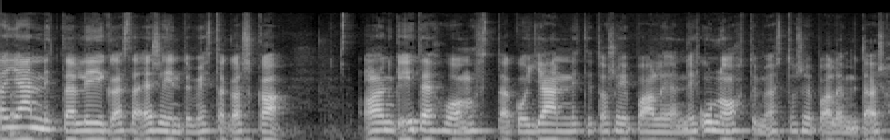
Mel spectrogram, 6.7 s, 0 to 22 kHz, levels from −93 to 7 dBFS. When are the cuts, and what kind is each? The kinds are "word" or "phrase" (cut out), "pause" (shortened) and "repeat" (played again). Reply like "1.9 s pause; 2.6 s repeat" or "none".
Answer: 5.2 s word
